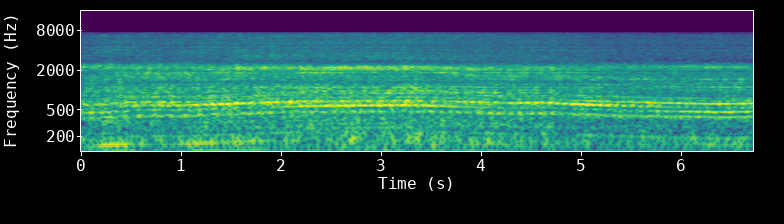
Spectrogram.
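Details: 1994 FWD Ford Taurus 3.8 while driving: steady, slightly wavering hum above road noise from a worn wheel bearing, replaced with an IJ211001 roller bearing for a 2002–09 Kia Sorento.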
